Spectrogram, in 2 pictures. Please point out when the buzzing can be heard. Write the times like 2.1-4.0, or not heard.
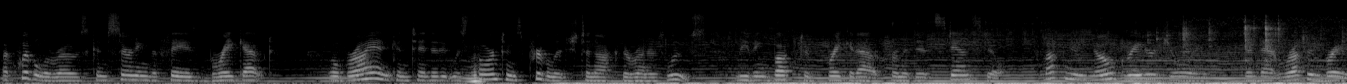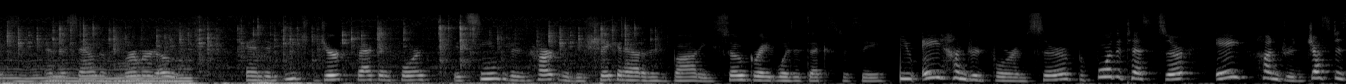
0.0-15.4.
